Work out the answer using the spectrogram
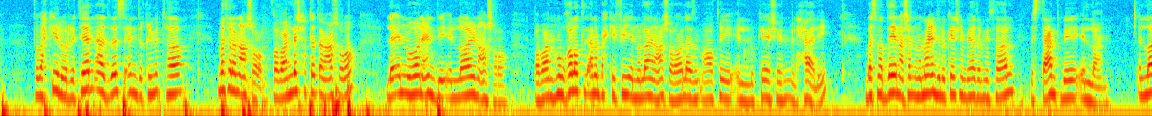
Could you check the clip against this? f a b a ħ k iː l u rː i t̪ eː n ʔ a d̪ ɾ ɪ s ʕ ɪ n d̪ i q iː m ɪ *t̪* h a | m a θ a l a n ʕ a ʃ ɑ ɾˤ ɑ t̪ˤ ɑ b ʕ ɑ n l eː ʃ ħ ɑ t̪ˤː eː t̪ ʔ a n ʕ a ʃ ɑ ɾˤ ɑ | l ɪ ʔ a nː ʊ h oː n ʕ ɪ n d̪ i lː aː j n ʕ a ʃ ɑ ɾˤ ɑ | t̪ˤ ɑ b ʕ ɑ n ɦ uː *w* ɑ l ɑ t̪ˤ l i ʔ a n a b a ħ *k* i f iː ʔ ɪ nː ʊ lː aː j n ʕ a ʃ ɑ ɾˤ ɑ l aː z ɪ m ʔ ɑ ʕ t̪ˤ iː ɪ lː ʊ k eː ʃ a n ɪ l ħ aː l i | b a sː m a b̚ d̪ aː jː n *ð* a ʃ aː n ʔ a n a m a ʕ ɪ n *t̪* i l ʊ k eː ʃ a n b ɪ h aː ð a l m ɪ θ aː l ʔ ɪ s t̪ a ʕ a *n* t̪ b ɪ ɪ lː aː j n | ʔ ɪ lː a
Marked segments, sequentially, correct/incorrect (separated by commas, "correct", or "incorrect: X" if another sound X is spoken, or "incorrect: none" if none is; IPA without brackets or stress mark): correct, incorrect: ɣ, correct, incorrect: ʕ, incorrect: d̪, correct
